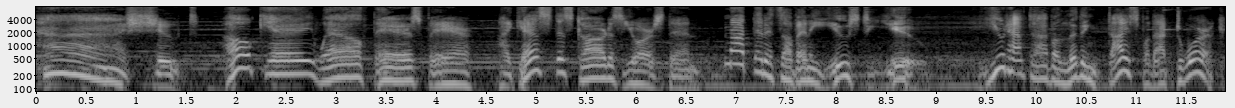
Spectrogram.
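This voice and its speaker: A put-on character voice with a low-to-middle pitch moves at a fairly slow pace over clear music in the background. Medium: actual play.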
